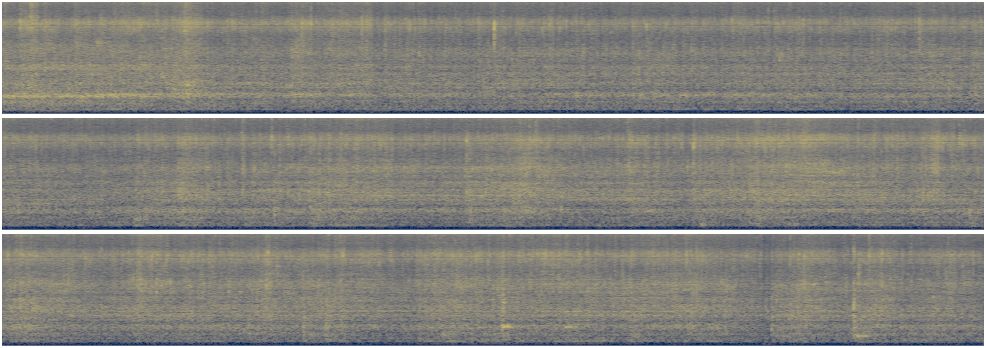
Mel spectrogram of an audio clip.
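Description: Chicken pieces bubbling in a spiced gravy in a pan as the gravy boils down, a steady bubbling hiss that is a little louder in the first couple of seconds. A single brief knock a few seconds before the end.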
